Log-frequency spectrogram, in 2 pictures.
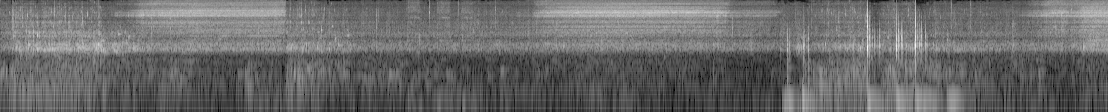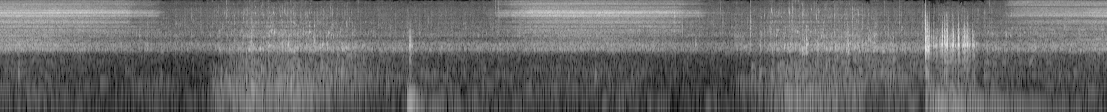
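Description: A scuba diver breathing underwater through a regulator: hissing inhalations alternate with louder gurgling bursts of exhaled bubbles, about one breath every five seconds. The bubble bursts are the loudest sounds.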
